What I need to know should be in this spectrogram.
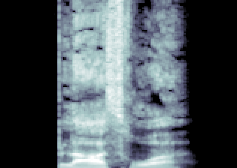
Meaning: blowgun, blowpipe
- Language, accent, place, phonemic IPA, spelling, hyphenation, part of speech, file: German, Germany, Berlin, /ˈblaːsˌʁoːɐ̯/, Blasrohr, Blas‧rohr, noun, De-Blasrohr.ogg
